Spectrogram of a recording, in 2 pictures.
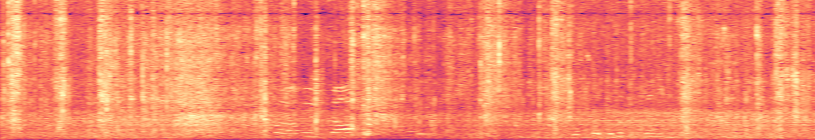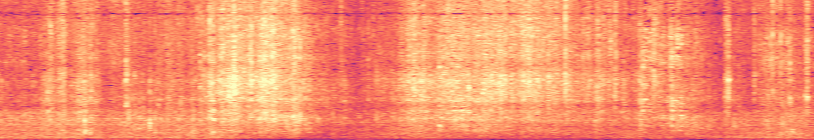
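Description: Broken hard-plastic crate scrap clattering and rustling as a woven plastic sack full of it is handled and tipped out onto a heap of crate pieces, making many irregular clacks and knocks.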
